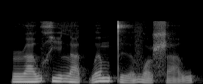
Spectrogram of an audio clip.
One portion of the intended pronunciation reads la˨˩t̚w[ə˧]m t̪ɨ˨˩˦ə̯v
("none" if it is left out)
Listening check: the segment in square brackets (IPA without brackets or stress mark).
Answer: ə˧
